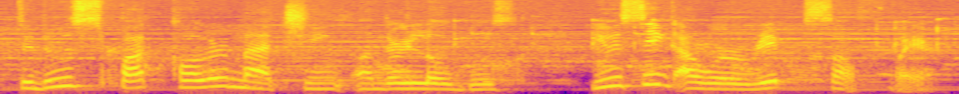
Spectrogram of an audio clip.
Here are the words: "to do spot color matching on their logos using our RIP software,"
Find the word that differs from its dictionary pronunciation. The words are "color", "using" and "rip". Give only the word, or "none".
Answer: using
